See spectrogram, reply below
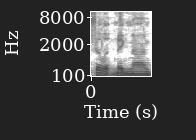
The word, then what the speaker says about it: filet mignon: It's pronounced filet mignon, but yeah. – Don't use the hard N.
